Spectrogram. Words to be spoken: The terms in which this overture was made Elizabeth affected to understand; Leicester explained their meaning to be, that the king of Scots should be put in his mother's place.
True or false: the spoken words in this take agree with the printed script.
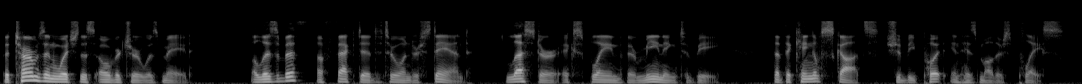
true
